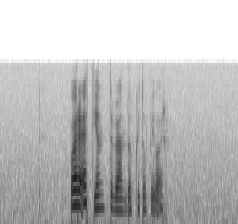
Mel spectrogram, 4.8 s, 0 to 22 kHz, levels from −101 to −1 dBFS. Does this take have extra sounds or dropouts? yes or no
no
